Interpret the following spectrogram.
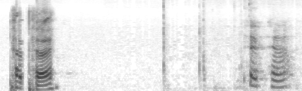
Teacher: we have a stress right on the first syllable and the second syllable is unstressed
